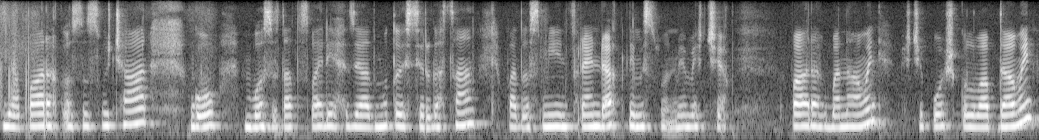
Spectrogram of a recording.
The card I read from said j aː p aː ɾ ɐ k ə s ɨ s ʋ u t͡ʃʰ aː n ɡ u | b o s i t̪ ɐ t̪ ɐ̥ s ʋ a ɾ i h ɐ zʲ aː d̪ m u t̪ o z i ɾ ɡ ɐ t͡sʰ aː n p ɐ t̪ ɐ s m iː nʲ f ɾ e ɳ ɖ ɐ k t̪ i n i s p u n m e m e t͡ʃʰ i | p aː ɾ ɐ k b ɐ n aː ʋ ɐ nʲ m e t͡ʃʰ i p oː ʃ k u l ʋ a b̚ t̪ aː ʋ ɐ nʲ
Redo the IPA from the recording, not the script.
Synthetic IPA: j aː p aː ɾ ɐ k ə s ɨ s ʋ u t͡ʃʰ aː n ɡ o | b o s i t̪ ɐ t̪ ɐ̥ s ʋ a ɾ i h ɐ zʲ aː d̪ m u t̪ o s i ɾ ɡ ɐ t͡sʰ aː n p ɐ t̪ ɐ s m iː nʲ f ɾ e ɳ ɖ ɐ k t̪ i m i s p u n m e m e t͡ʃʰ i | p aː ɾ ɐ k b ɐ n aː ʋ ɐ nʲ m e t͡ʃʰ i p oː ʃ k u l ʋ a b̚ d̪ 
